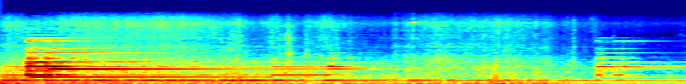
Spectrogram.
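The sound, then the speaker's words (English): A deep bell tolls once and its rich, humming tone slowly fades over several seconds, then strikes again near the end, with a steady windy, watery rush underneath. “This bell tolls of deep uncertainty.”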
